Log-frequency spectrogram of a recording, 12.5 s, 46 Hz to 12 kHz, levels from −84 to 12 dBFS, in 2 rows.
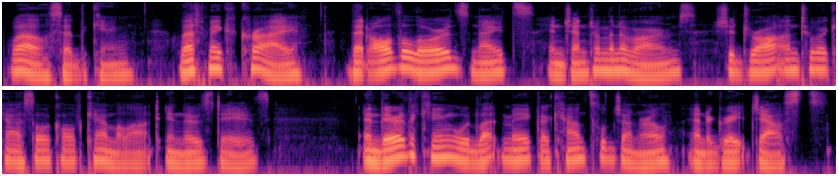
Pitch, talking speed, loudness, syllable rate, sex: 115 Hz, 195 wpm, -18 LUFS, 4.9 syllables/s, male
